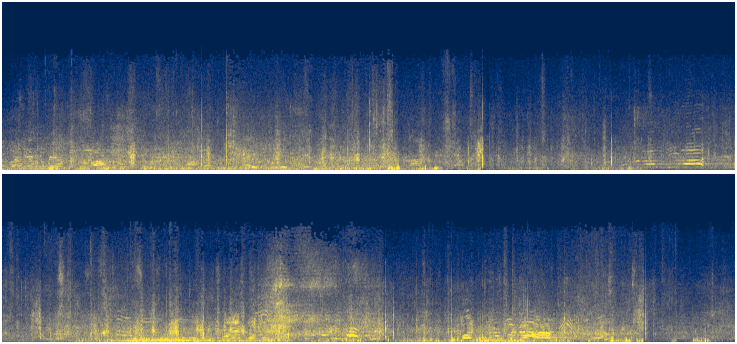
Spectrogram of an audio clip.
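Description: Young men shout to each other in the distance, outdoors.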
